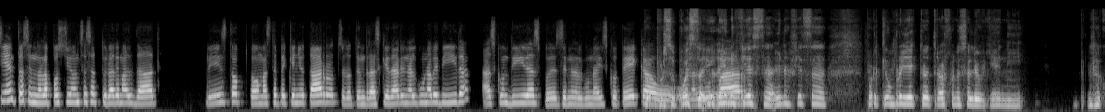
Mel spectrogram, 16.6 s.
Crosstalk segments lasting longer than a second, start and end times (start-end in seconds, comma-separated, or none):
9.6-11.2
